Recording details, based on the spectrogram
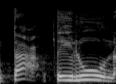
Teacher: عین کی ادائیگی واضح کرنی ہے، قاف کو پر ادا کرنا ہے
